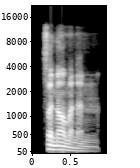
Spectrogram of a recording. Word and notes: Phenomenon: British English

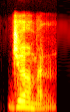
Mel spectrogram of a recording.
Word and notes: germon: Indian

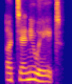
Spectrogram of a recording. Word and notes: attenuate: Indian

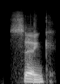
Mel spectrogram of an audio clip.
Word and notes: cinque: American English

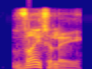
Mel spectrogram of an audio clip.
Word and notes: vitally: British English

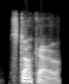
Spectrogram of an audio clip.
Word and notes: stucco: British English

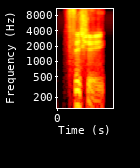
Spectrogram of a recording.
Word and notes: fishy: British English

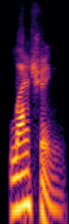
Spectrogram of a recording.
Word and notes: lashing: American English

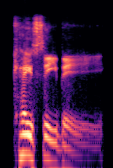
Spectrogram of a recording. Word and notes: KCB: British English

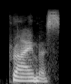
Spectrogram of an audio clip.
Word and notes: Primus: Indian

